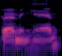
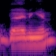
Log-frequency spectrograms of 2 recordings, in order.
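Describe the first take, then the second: First: It is pronounced the American way. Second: It is pronounced the British way. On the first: The speaker calls it wrong. "not Birmingham" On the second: The speaker calls it right. "as I've been told by the U K people"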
